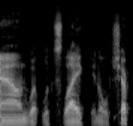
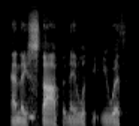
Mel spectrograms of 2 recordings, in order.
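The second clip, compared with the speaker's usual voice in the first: normal talking voice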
